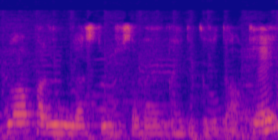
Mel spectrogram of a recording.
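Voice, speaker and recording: A young woman in her early twenties with a Sundanese Indonesian accent chats to camera in a relaxed, slangy way. She speaks at a middle pitch, and her talk leans emphatic. Clear music plays behind her. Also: a little fast. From Bandung, Indonesia. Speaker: vlogger.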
